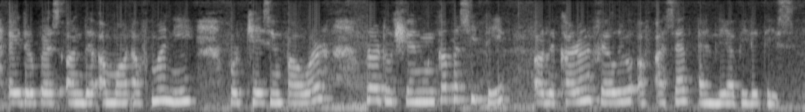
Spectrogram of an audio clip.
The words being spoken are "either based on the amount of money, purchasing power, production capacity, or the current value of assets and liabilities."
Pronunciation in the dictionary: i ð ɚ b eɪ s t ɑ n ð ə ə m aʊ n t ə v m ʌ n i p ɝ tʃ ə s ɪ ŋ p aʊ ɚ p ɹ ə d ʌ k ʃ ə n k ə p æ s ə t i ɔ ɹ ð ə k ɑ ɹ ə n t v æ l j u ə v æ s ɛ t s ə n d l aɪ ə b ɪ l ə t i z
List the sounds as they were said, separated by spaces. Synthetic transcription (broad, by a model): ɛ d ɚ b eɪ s ɑ n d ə ə m aʊ n t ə f m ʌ n i f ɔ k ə s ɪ ŋ p aʊ ɚ p ɹ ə d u k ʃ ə n k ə p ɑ s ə t i ɔ ɹ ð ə k ɑ ɹ ə n t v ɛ l j u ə f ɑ s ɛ t ə n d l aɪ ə b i l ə t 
